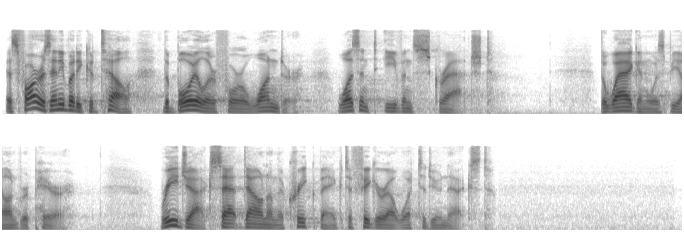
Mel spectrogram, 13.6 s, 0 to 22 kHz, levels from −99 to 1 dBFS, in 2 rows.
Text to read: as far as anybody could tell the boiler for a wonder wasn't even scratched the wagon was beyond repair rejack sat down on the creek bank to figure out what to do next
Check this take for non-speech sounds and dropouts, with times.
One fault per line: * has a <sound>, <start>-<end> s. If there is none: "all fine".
all fine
